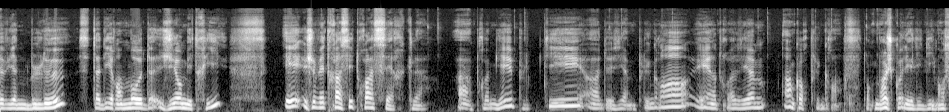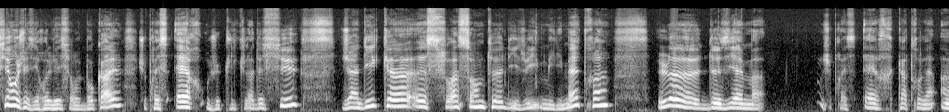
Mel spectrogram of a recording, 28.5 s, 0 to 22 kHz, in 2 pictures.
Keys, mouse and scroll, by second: 4.8 click, 6.3 click, 6.3 right click, 7.6 click, 7.6 right click, 9.1 click, 9.1 right click, 9.9 right click, 10.1 click, 11.3 right click, 11.5 click, 12.2 middle click, 12.4 click, 12.9 right click, 14.3 middle click, 14.6 click, 18.6 r, 21.4 KP_7, 21.6 KP_8, 22.2 Return, 24.9 click, 27.2-28.4 typing.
